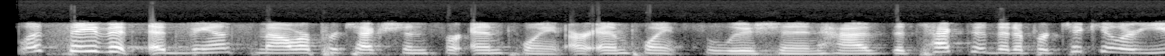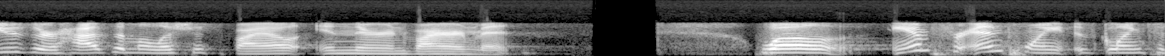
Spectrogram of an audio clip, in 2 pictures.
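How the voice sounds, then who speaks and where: With an American accent, a woman talks in a high pitch with lively intonation. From US West Coast, California. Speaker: tech company presenter. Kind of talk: presentation talk. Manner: conversational, some repetitions.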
